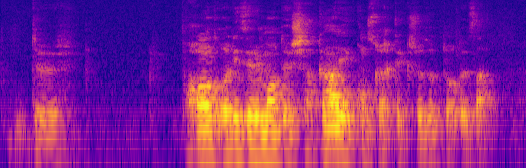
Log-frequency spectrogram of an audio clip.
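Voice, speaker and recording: The intonation is fairly even. Audible room echo and noticeable background noise are present. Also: man. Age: 20s. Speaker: entrepreneur. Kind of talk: casual chat.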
